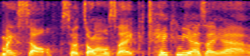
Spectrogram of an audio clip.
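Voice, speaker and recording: This is a woman's voice. She talks at a moderate pace. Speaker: lifestyle youtuber. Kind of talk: casual vlog chat. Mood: candid, confessional. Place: home room.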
